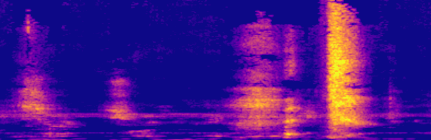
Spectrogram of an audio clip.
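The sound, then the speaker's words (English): A person sneezes once, close and loud, a sharp breathy burst at the end of a short inhale, with muffled voices murmuring in the background. “Bless you.”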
